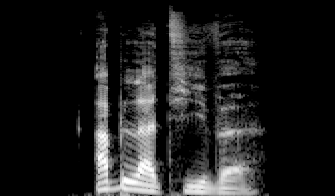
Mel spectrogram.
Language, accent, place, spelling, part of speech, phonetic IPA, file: German, Germany, Berlin, Ablative, noun, [ˈaplaˌtiːvə], De-Ablative.ogg
- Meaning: nominative/accusative/genitive plural of Ablativ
